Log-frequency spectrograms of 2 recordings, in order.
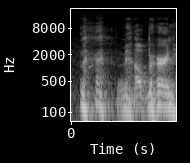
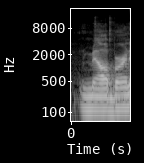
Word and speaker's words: Melbourne: No, he wasn't born in Melbourne. He moved to Melbourne, but he said everybody pronounced it Melbourne.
